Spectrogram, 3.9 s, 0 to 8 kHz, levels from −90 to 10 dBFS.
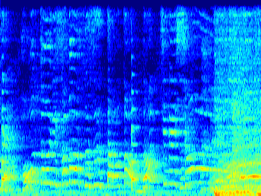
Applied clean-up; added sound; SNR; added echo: none; Bowed string instrument; 14 dB; reverberation time 0.6 s.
